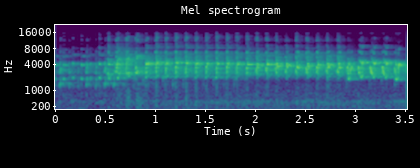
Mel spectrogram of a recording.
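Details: Long-duration singing from a young fighter lovebird, aged six and a half months and caged for contests. A quiet start builds within half a second into a loud, buzzy, rapidly pulsed chatter that holds to the end.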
